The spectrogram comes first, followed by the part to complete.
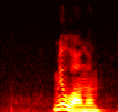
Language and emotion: Russian, neutral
